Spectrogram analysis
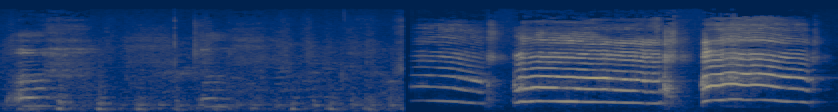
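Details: Newborn baby boy crying on the day of his birth: quiet fussing and murmuring, then loud, high-pitched crying in long bursts with brief pauses for breath.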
